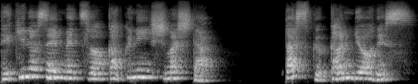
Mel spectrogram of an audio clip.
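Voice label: victory, Japanese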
